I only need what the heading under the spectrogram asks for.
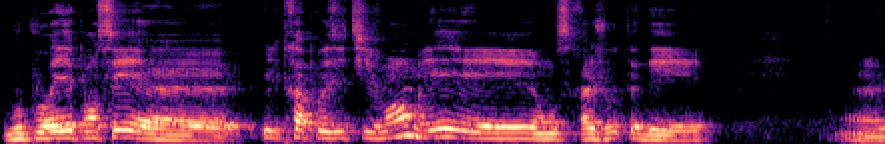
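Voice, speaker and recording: A man giving a casual tarot reading to his viewers, gentle and encouraging, pausing often with filler sounds. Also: medium pitch. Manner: hesitant, full of filler pauses. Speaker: tarot card reader. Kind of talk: casual tarot guidance monologue. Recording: roomy echoey room.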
